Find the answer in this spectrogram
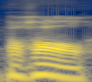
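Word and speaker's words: Pachal: So we got Silent C. Braden Pahal is how you pronounce it.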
